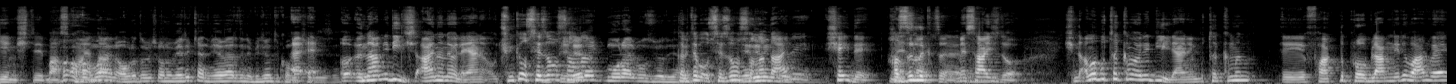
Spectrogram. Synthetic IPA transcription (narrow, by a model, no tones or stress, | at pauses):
jemiʃt̪ʰɪbasaamaanoɾad̪ovit͡ʃo̞nuve̞ɾiɾcʰænːijɛvæɾd̪iːnibilʲijo̞d̪ukʰoizɛoʔø̞næmlʲid̪iːlʲiʃt̪ɛajnanø̞jlʲɛjaːnit͡ʃʰyɲcyosezo̞nsoneɛmo̞ɾalʲbozujo̞d̪ujaabiːt̪ʰabiːosezo̞nsonad̪aːɦiɾɪʃejd̪ɪhazɯɾlˠɯkt̪ʰɯmesaʒd̪o̞ | ʃimd̪iamabut̪ʰakɯmø̞jlʲɛd̪iːlʲjaːnibut̪ʰakʰɯmɯn | ɯːfaɾklˠɯpʰɾo̞blʲæmlʲe̞ɾivaɾvɛ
